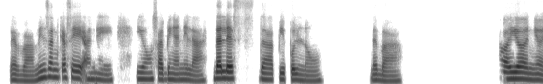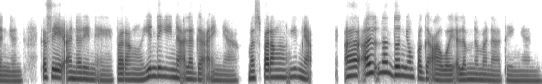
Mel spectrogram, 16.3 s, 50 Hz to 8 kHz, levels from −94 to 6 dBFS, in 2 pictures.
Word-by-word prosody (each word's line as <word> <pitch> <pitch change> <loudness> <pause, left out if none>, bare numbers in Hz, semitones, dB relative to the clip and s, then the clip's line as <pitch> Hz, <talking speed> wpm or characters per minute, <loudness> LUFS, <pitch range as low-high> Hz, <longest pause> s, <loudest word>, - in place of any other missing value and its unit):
Di 155 -1 -2
ba, 135 -1 -4
minsan 220 +7 0
kasi 205 -3 +1
ano 175 0 -2
eh, 155 -2 -5 0.3
yung 180 -1 -1
sabi 170 0 0
nga 160 - -1
nila, 150 -4 -3 0.2
the 190 - +11
less 190 -1 +5
the 165 -2 0
people 170 -2 +1
know, 140 -2 -5 0.7
di 155 - -1
ba? 135 -2 -4 1.5
Oo, 190 -3 +4
yun-yun-yun. 160 -8 +2 0.2
Kasi 220 -1 +2
ano 185 -1 0
rin 170 -2 -2
eh, 145 -2 -7
parang 160 -1 -1
yun 235 +8 +1
din 255 -1 +1
yung 225 - -1
inaalagaan 170 -5 -2
niya, 140 -1 -7 0.3
mas 200 +2 -1
parang 225 0 +3
yun 235 -3 -3
nga, 170 - -2 0.5
ah, 260 +2 +5
ah, 325 +3 +6
nandun 285 -7 +3
yung 245 -1 -2
pag-aaway, 155 -7 -1
alam 160 +1 -1
naman 155 -2 -4
natin 140 0 -8
yan. 135 0 -8
170 Hz, 155 wpm, -23 LUFS, 150-205 Hz, 1.5 s, the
